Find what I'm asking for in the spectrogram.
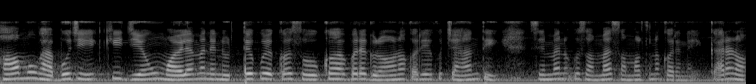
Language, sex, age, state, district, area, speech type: Odia, female, 18-30, Odisha, Jajpur, rural, spontaneous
